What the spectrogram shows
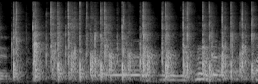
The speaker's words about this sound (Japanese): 拍手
